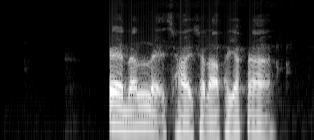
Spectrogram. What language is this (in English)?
Thai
